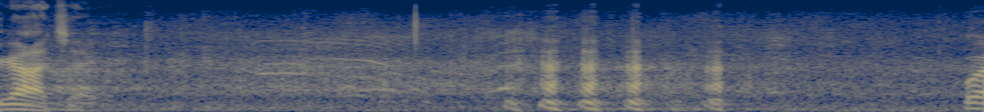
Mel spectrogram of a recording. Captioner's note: laughs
